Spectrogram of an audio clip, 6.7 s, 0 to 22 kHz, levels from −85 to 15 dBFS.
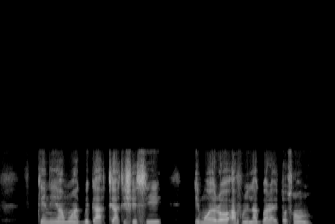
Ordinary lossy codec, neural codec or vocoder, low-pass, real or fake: none; none; 7.2 kHz; real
